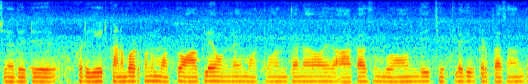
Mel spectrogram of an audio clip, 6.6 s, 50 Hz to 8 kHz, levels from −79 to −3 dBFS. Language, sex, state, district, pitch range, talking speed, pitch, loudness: Telugu, male, Andhra Pradesh, Visakhapatnam, 115-120 Hz, 125 wpm, 120 Hz, -19 LUFS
